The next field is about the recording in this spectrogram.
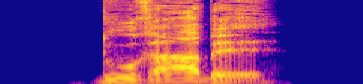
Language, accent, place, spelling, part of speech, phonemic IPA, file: German, Germany, Berlin, durabel, adjective, /duˈʁaːbl̩/, De-durabel.ogg
- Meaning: durable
